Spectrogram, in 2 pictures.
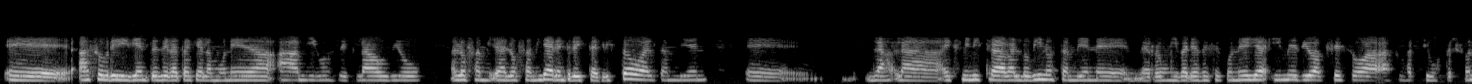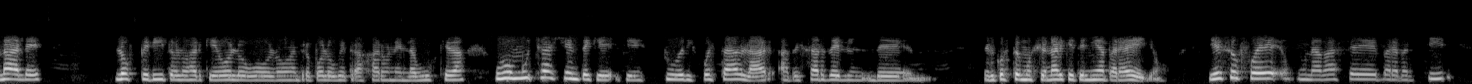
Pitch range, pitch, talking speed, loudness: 195-225 Hz, 205 Hz, 165 wpm, -21 LUFS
